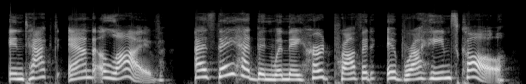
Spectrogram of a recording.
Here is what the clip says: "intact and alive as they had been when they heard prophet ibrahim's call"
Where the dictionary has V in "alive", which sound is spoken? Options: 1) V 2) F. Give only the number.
1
